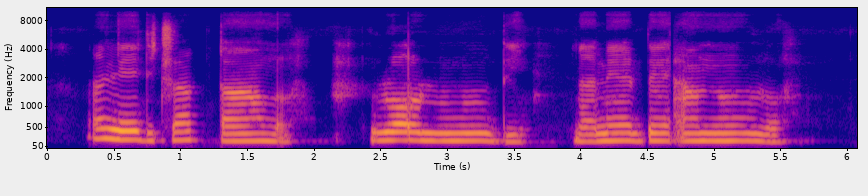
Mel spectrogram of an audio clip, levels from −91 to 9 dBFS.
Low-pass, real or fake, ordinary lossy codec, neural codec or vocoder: 9.9 kHz; fake; none; codec, 32 kHz, 1.9 kbps, SNAC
